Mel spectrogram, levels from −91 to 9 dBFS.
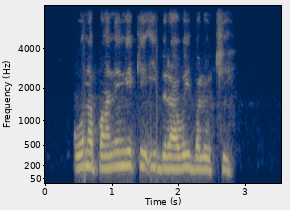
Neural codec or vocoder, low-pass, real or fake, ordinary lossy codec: none; 7.2 kHz; real; Opus, 24 kbps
